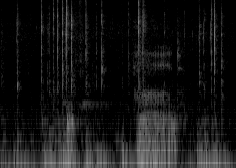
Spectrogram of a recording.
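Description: Someone types on a computer keyboard in irregular bursts of close, crisp key clicks and thumps, with a brief spoken word at the start.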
